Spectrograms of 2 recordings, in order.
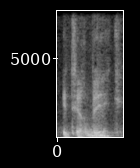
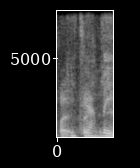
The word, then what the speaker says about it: Etterbeek: D'abord, je crois que le bec belge se prononce Beek. Il faut dire Beek. Etterbeek. Oui, Etterbeek.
